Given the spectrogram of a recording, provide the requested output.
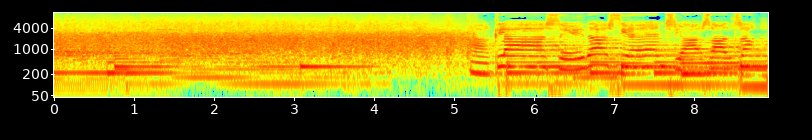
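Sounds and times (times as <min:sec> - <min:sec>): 
crowd clapping loudly: 0:00.0 - 0:05.6
speech: 0:05.5 - 0:08.8.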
